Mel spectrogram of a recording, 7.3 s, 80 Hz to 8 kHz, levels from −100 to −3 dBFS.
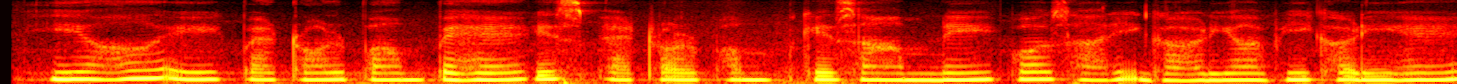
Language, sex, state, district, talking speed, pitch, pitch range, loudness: Hindi, female, Uttar Pradesh, Muzaffarnagar, 130 wpm, 240 Hz, 235-250 Hz, -23 LUFS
